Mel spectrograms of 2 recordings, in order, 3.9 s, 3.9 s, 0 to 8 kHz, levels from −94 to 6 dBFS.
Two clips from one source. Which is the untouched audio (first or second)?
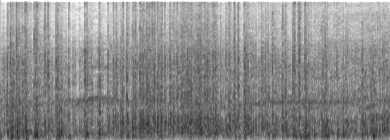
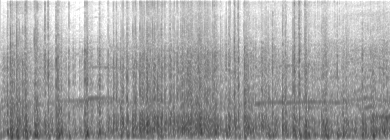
second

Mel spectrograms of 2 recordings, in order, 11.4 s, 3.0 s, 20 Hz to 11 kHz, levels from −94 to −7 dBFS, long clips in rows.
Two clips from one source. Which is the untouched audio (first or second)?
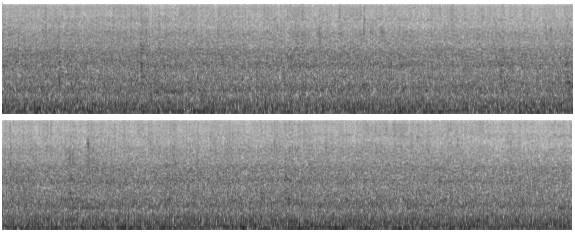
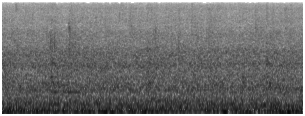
second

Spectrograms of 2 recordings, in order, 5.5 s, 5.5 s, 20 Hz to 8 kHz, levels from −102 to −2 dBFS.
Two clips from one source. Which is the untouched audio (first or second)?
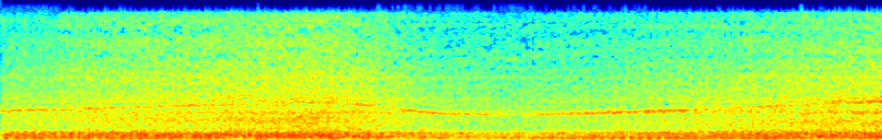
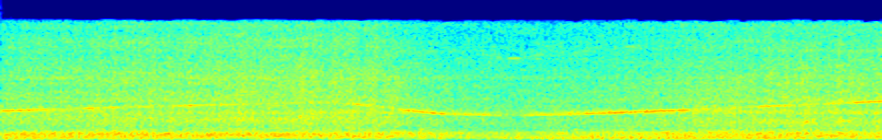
second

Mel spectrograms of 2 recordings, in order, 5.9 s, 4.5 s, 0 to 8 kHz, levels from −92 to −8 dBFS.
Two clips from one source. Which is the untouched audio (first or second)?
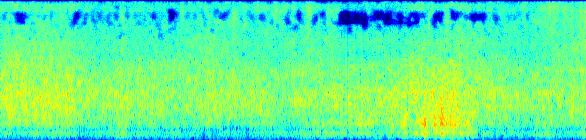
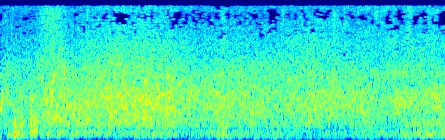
second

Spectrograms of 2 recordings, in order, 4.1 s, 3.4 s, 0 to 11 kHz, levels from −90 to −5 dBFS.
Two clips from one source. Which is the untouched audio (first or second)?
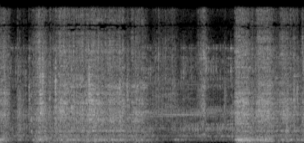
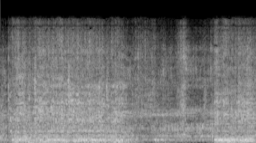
first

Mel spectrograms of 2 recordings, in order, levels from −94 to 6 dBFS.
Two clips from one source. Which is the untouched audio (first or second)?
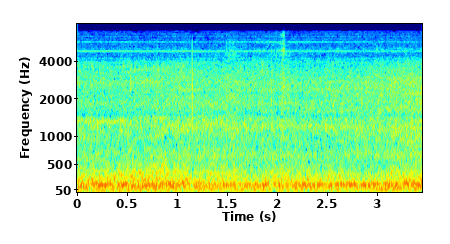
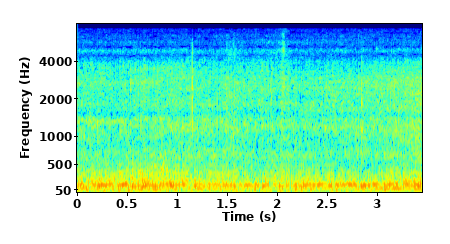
first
